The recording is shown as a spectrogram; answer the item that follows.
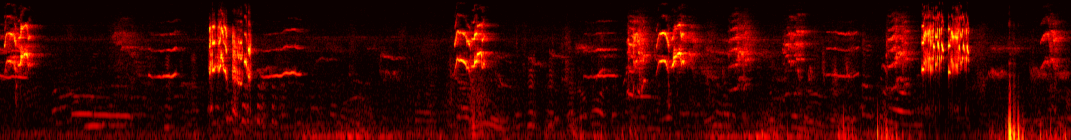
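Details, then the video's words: Yellow-streaked lory, a parrot, calling at Lion Country Safari in South Florida: scattered harsh, high screechy bursts and squeaky chatter separated by pauses, with faint background voices and noise. "Yellow Streaked Lory Singing"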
